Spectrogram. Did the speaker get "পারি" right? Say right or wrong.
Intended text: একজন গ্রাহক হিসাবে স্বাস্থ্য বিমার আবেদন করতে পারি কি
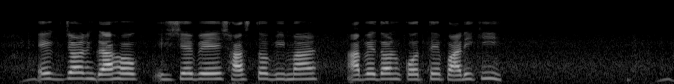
right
